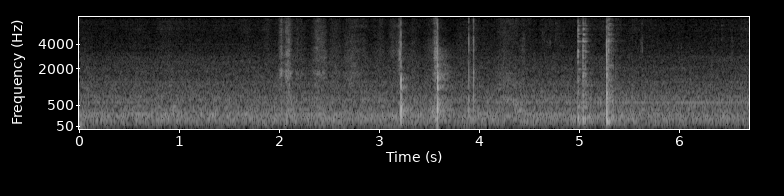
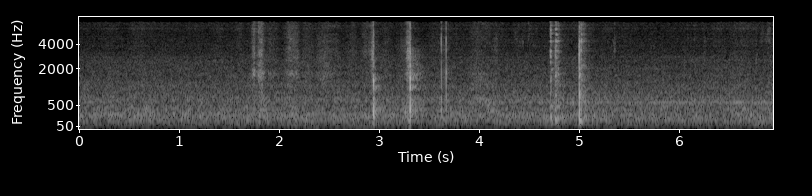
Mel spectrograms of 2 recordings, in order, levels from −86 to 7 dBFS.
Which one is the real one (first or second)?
first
